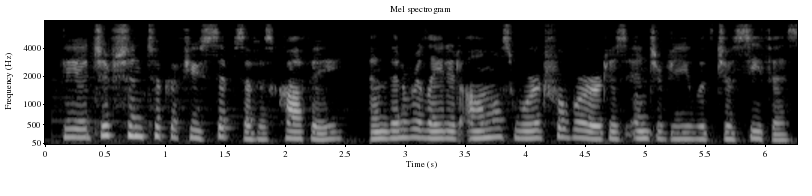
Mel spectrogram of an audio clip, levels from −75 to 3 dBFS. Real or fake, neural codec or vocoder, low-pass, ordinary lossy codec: real; none; 7.2 kHz; MP3, 48 kbps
